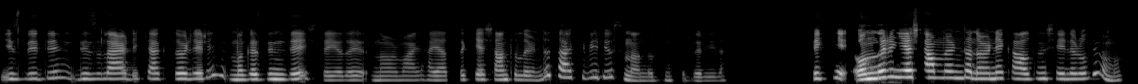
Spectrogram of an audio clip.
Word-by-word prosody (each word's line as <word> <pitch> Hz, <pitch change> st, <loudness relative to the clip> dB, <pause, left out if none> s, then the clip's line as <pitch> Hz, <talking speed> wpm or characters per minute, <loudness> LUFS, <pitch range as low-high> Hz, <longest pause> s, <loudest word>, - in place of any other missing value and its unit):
izlediğin 260 Hz, +2 st, -8 dB
dizilerdeki 255 Hz, +1 st, -4 dB
aktörlerin 260 Hz, -, -3 dB
magazinde, 235 Hz, +2 st, 0 dB
işte, 260 Hz, -7 st, -16 dB
ya 195 Hz, 0 st, -10 dB
da, 195 Hz, -, -9 dB
ya, 200 Hz, -1 st, -10 dB
normal 195 Hz, +1 st, -14 dB
hayattaki 200 Hz, +3 st, -11 dB
yaşantılarını 220 Hz, -3 st, -6 dB
da -, -, -2 dB
takip 320 Hz, -7 st, -4 dB
ediyorsun 320 Hz, -6 st, -9 dB
anladığım 175 Hz, +1 st, -14 dB
kadarıyla. 175 Hz, 0 st, -18 dB, 0.9 s
Peki, 265 Hz, +1 st, -1 dB
onların 270 Hz, +10 st, +9 dB
yaşamlarından 315 Hz, -2 st, +4 dB
örnek 265 Hz, +2 st, -1 dB
aldığın 260 Hz, 0 st, -2 dB
şeyler 255 Hz, -1 st, -3 dB
oluyor 255 Hz, 0 st, -4 dB
mu? 200 Hz, -1 st, -9 dB
255 Hz, 125 wpm, -25 LUFS, 210-275 Hz, 0.9 s, onların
